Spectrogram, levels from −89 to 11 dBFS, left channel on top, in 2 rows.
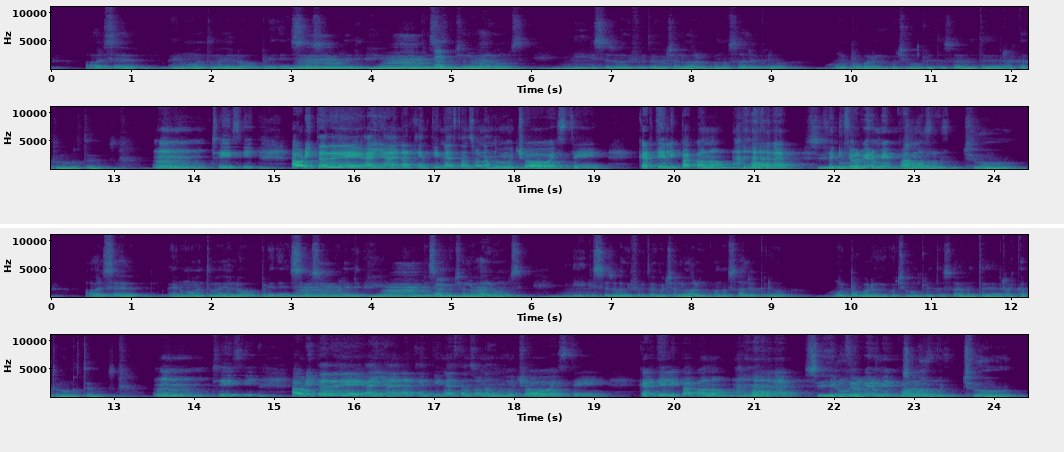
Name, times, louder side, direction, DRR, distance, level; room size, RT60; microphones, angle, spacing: voice 1, 0.4-1.1 1.4-6.2 6.5-9.2 9.8-13.2 14.8-14.9 17.7-18.3 21.7-22.4 22.8-24.2, right 1 dB, 45° right, 3 dB, 0.5 m, -35 dB
sound 1, 2.8-8.2 8.5-9.1 9.6-10.2 10.7-11.3 11.8-12.4 12.9-13.5 14.0-14.1, left 2 dB, 5° left, 0.5 m, -38 dB
voice 2, 13.5-21.5 21.9-23.3, left 3 dB, 70° left, 7 dB, 0.5 m, -30 dB
5.3 x 2.4 x 3.2 m, 0.87 s
head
